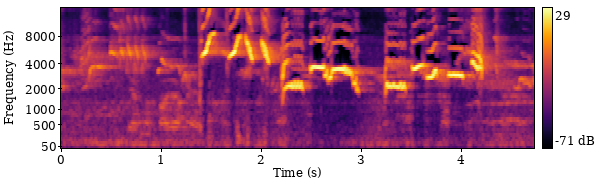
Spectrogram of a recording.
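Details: Kacer, or oriental magpie-robin, in daily song practice toward a long rolling delivery: soft, scratchy warbling gives way to a rapid string of loud, pure whistles, some rising, some falling, delivered in quick succession.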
